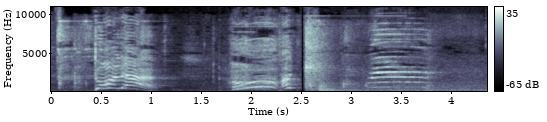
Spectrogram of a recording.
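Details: A domestic cat gives two loud, drawn-out meows, each rising then falling in pitch, about a second apart, followed by a brief higher tonal whine; people talk over and between the calls indoors.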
